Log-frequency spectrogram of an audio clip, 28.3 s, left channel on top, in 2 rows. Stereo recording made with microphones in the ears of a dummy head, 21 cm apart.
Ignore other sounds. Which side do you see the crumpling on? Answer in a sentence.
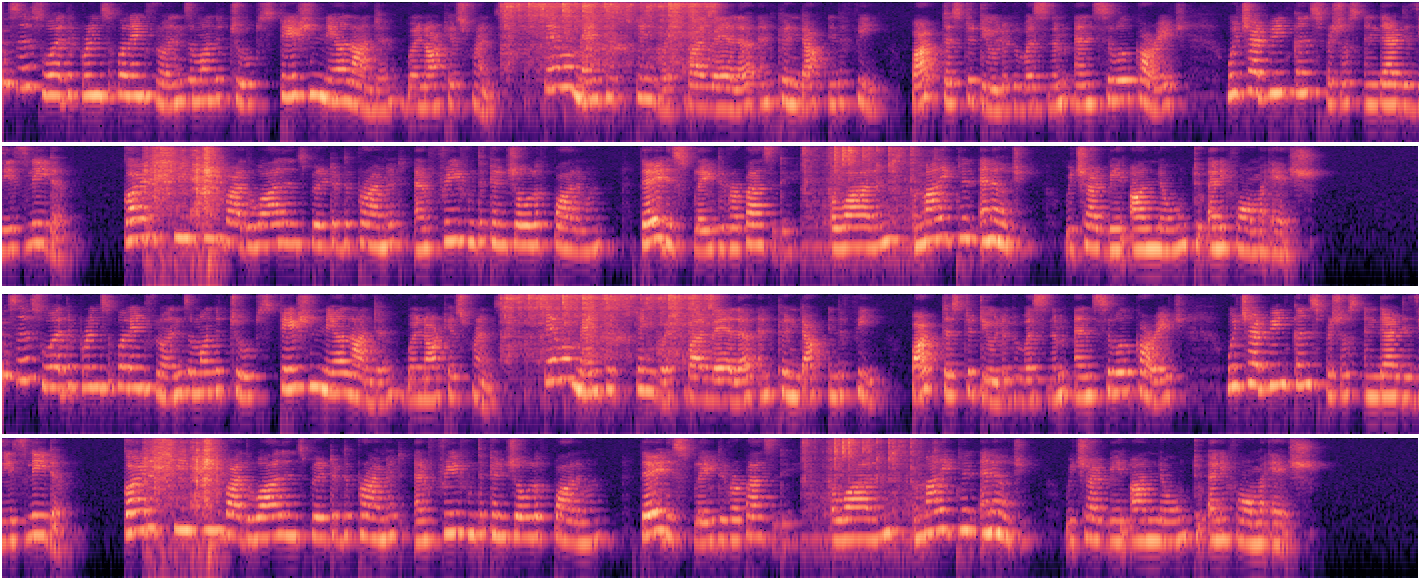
You can hear the crumpling in the centre.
